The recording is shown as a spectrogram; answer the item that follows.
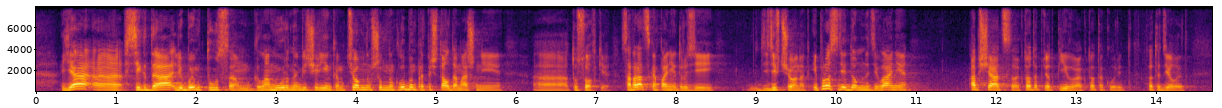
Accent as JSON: {"language": "Russian", "country": "Russia", "said": "Я же не из Америки, я же из России."}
